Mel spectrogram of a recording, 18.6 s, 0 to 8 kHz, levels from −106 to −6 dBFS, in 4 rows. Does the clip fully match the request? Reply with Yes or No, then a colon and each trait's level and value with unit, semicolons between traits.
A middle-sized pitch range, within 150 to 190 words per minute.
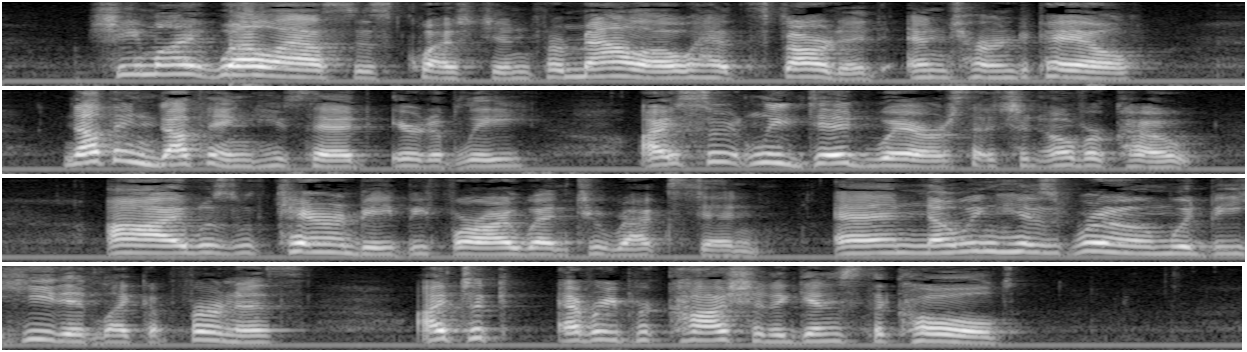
Yes: average, 4.6 semitones; average, 160 wpm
